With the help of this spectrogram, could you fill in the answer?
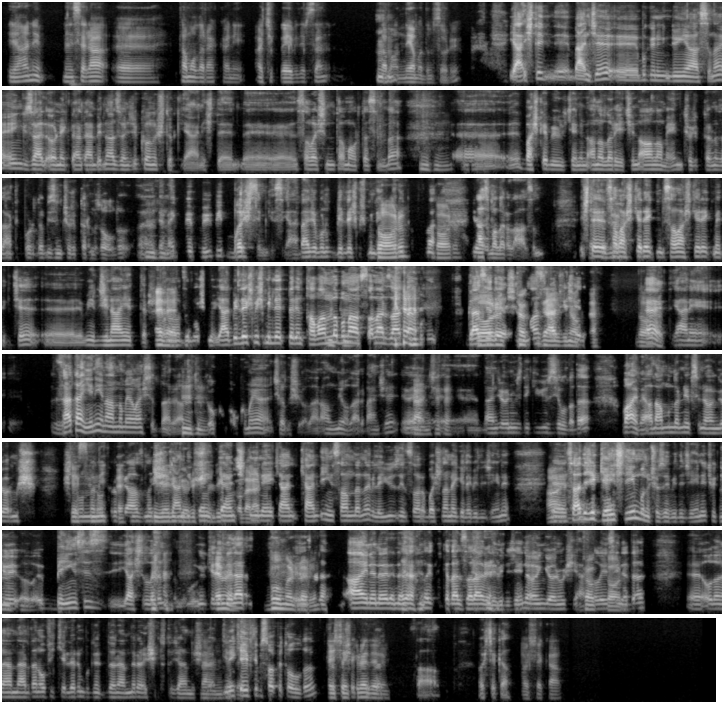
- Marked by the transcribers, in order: tapping; other background noise; distorted speech; chuckle; stressed: "gençliğin"; chuckle; in English: "Boomer'ların?"; chuckle
- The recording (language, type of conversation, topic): Turkish, unstructured, Tarihte en çok hangi dönemi merak ediyorsun?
